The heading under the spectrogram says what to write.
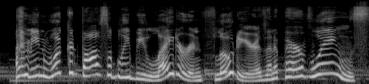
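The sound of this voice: Faint music plays behind a woman doing a put-on character voice. Her pitch is extremely high and swings very widely. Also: moderate pace.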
